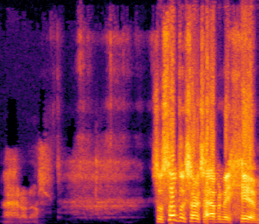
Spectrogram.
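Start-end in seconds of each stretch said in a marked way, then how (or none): 0.1-0.5 soft coy whisper; playful whispered shrug. Real, not acted. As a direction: whisper it like a tease. Mock coy aside.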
